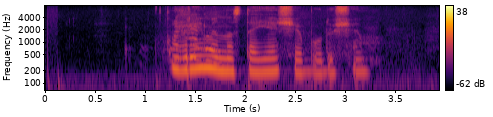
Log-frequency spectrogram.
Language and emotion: Russian, neutral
